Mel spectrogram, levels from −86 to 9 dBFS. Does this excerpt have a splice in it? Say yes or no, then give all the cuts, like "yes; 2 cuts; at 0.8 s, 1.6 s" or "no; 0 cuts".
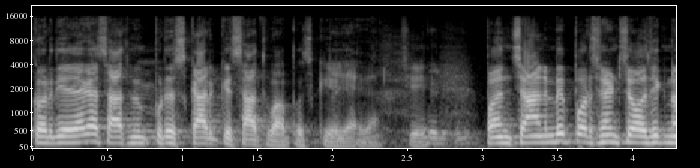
yes; 1 cut; at 2.5 s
